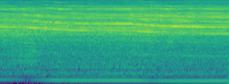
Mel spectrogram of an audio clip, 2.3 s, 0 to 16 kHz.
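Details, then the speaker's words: 3040 CNC router spindle on first power-up, cranked to top speed: clean, steady high whine with a low hum underneath, pitch holding even; sounds really smooth, a healthy spindle. "And then let's try the spindle. We'll go slow. Oh yeah, it's working. And then let's crank it."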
